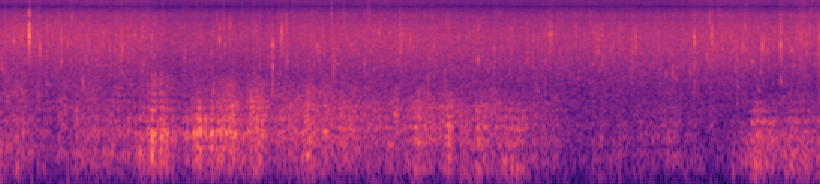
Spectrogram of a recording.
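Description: Heavy rain coming down hard, with many individual drops pattering close by. A louder low swell in the rain noise builds about two seconds in, eases off after about seven seconds and rises again near the end.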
